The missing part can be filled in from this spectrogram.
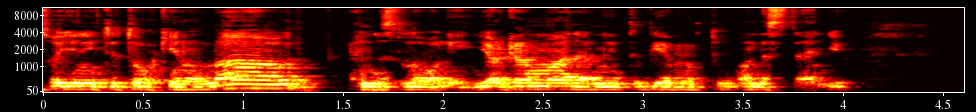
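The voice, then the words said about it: Speaks with a noticeable accent. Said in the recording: “with my accent, sometimes it's difficult to understand me”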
